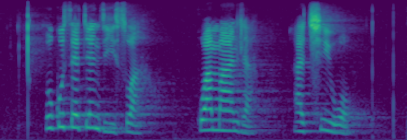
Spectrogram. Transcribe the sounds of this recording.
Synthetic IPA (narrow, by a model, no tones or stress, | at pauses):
uk̬ʼusɛt͡ʃʼend͡zʱiswa | kʼwamand͡ɮʱaː | t͡ʃʰiːwɔ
